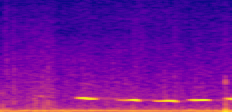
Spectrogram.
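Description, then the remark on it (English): A person whistles the tune Turkey in the Straw, a short, lively melody of four or five held notes in a steady run, soft, over a low background hum with no talking. “Oh, stop whistling that turkey in the straw.”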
